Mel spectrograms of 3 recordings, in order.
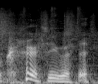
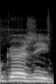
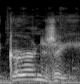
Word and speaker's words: Gherzi: I've heard a lot of people say Guernsey, and it's not Guernsey. I used to call it Guernsey, and I remember his wife saying, he's not a cow.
